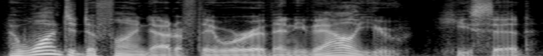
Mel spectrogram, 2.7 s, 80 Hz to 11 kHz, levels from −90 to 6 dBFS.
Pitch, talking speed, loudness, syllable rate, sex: 95 Hz, 285 wpm, -19 LUFS, 6.9 syllables/s, male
